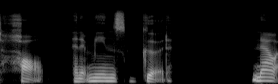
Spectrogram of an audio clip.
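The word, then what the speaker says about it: 好: It's pronounced hall and it means good.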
